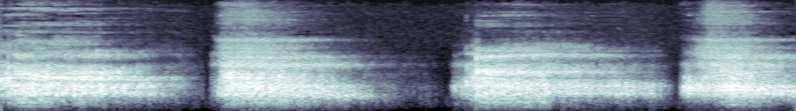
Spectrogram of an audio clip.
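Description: Slow controlled breathing, in through the mouth and out through the nose, four long breath sounds close to the ear separated by short silent pauses.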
